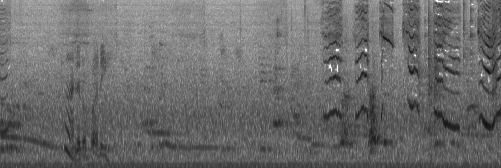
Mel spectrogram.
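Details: Kenneled two-year-old male Beagle/Pug mix wanting out: soft drawn-out whimpers at first, then a burst of sharp high yips and squeaky cries in the second half, with some background voices.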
